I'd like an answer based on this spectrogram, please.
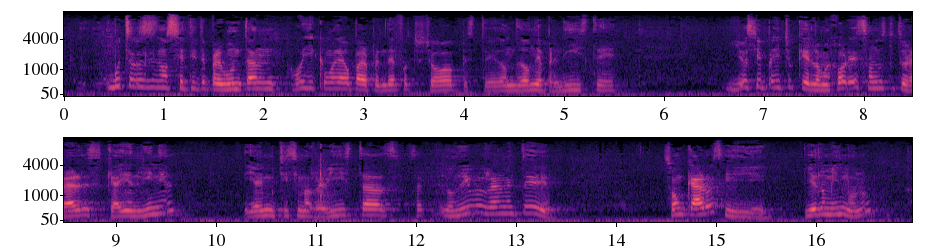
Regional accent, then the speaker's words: Guadalajara, Jalisco, Mexico; Somos de Guadalajara.

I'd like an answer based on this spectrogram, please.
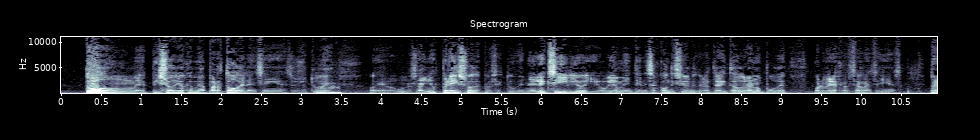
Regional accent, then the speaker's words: Montevideo, Uruguay; nací en Montevideo y viví en una casa urbana, aunque tenía un hermosísimo jardín, iba con mis padres al campo, particularmente iba todos los años a Minas

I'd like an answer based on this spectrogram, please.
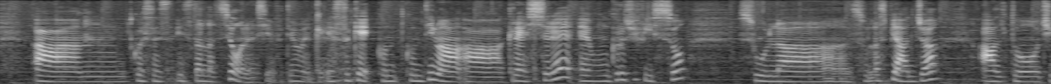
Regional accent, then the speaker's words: Porto Empedocle, Sicily, Italy; del mio paese, Porto Empedocle, in provincia di Agrigento.

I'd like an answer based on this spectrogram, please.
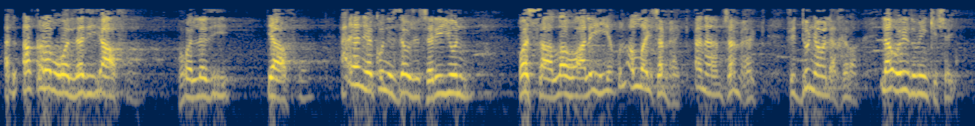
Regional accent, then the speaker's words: Egypt; وقد سبق أن المهر في بلادنا مصر يتمثل في هذه الأشياء 3 في الغالب

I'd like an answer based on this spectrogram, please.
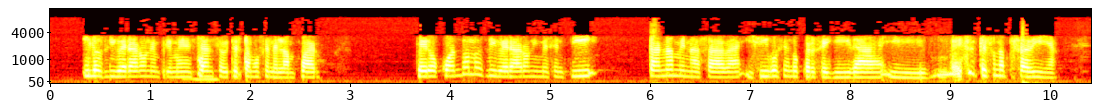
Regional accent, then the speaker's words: Michoacán, Mexico; Yo soy michoacana.

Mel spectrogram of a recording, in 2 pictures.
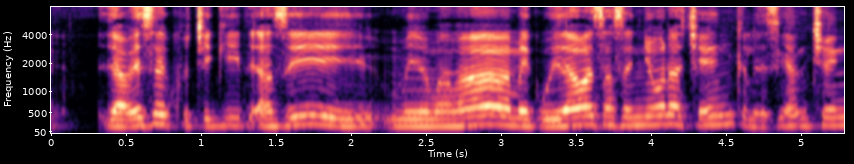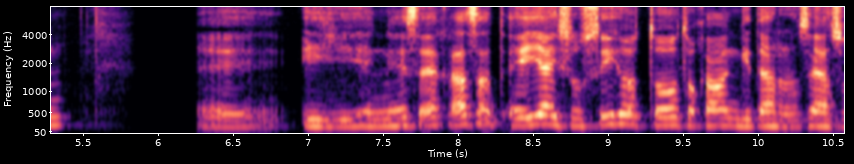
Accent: Havana, Cuba; also born or lived in Alamar; En La Habana, sí, yo soy de La Habana.

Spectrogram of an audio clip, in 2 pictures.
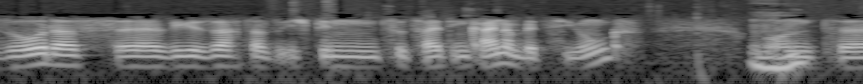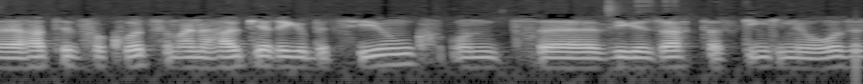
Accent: Gelsenkirchen, North Rhine-Westphalia, Germany; Ich komme nämlich aus Gelsenkirchen im Ruhrpott.

